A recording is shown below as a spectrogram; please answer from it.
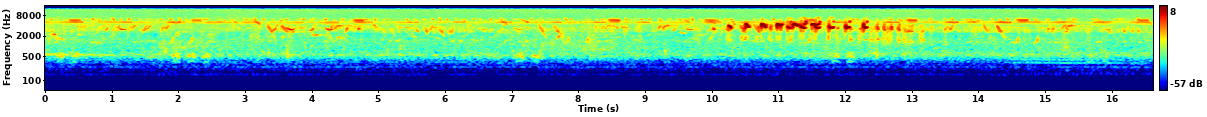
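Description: Wild birds calling in the bush: scattered high chirps and whistles throughout, over a steady high insect whine. About ten seconds in comes a loud, quick run of repeated high chirps, about four a second, lasting two to three seconds.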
